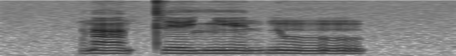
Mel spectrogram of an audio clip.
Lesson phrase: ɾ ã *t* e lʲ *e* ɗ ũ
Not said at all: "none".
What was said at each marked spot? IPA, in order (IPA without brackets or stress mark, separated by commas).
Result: t, ẽ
